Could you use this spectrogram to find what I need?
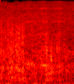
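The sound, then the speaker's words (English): A brief burst of thunderstorm ambience: a low, steady rumbling wash of wind and thunder, fairly loud and sustained, with no voices. “There is a storm coming.”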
